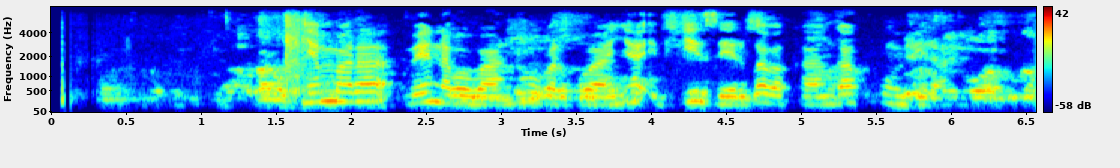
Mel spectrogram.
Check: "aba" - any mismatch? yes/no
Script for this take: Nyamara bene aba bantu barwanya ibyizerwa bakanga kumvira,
yes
